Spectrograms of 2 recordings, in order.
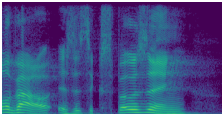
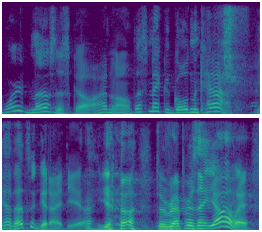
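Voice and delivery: higher, airy mock chatter of the Israelites; 4 semitones higher than usual. Preacher mocking Israelites planning golden calf, airy and high. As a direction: play the clueless crowd cooking up a bad idea.

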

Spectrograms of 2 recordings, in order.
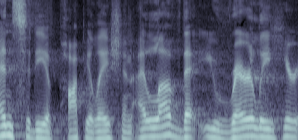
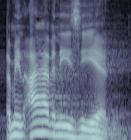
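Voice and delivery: ordinary talk

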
